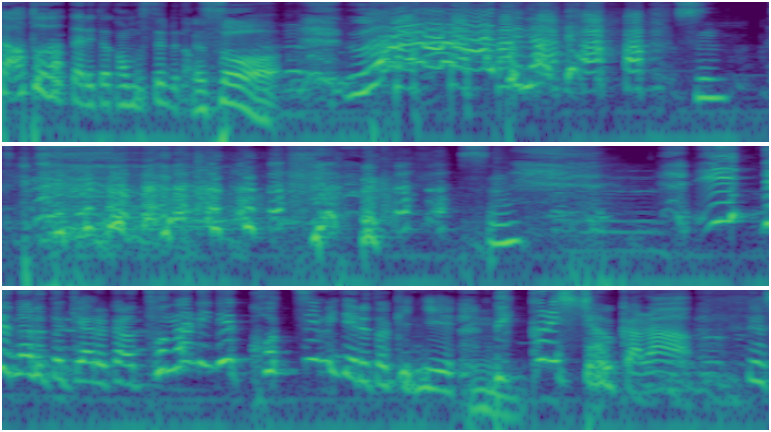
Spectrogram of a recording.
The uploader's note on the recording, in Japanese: 公開収録。視聴者の方と一緒にこれまでのゆる書道学ラジオを振りかえります。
